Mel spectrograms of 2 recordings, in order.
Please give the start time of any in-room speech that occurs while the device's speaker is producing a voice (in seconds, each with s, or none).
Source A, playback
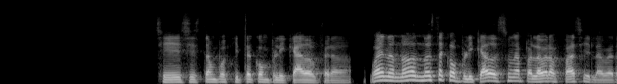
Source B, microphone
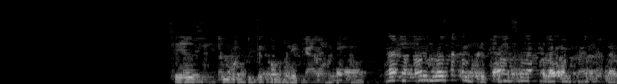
none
